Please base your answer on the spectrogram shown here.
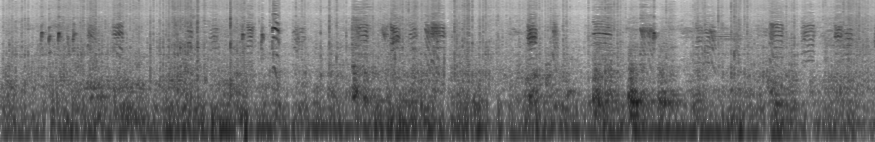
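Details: Summer recording of zebra finches from Tripura in northeast India: short nasal, trumpet-like notes in scattered bursts over steady wing flapping and low rumbling noise.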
